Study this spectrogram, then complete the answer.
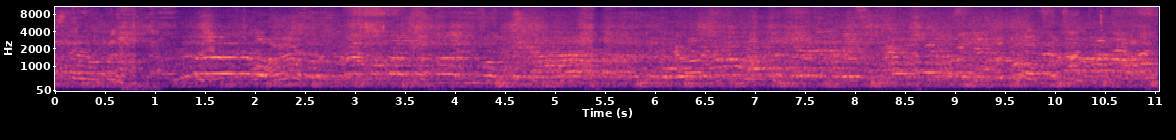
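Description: A crowd of people chatters and talks all around.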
